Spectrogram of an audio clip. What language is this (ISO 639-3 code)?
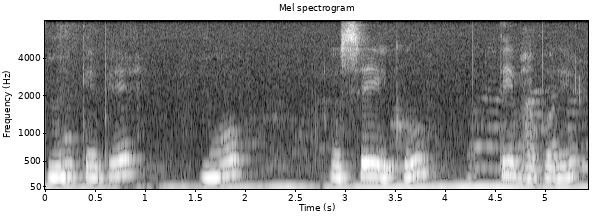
ori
